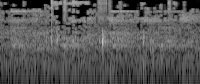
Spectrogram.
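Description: A plastic ruler being shifted and set down on drawing paper, with a few light clicks, the sharpest about a second in.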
